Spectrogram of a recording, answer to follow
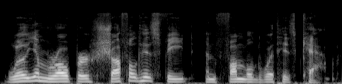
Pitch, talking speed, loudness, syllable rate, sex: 130 Hz, 175 wpm, -18 LUFS, 4.6 syllables/s, male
